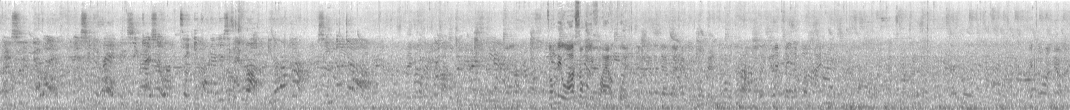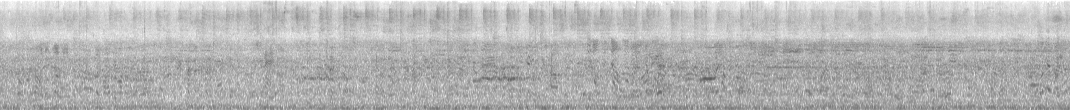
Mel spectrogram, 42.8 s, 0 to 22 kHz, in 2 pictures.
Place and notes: Ximending, Taipei City - soundwalk
walking from Ximen Station to Emei Street, Binaural recordings, Sony PCM D50 + Soundman OKM II
Taipei City, Taiwan, 19 October 2013, 16:44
